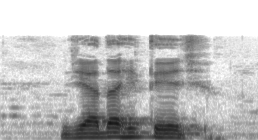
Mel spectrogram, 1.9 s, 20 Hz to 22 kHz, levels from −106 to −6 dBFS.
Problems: background sounds at intervals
